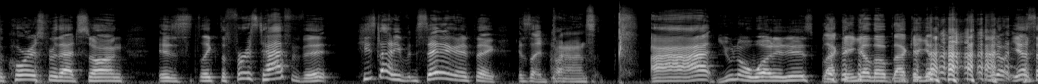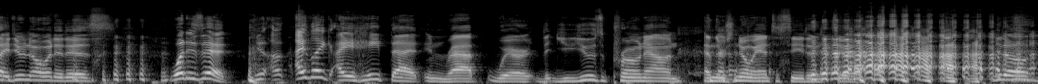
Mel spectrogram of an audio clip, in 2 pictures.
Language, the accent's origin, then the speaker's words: English; Pittsburgh, Pennsylvania, United States; I have to love it because I'm from Pittsburgh.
